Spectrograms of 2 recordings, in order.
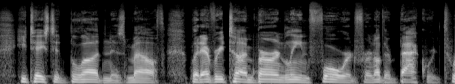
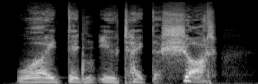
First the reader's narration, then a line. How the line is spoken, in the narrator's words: Byrne grunted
